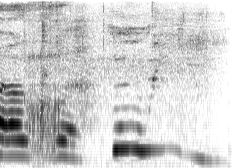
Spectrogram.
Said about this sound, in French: Avez-vous remarqué Bébé vous offre ce superbe arreux pile au moment où vous vous arrêtez de parler. Ce n'est pas un hasard. Il respecte les pauses de votre discours et se positionne en véritable interlocuteur.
